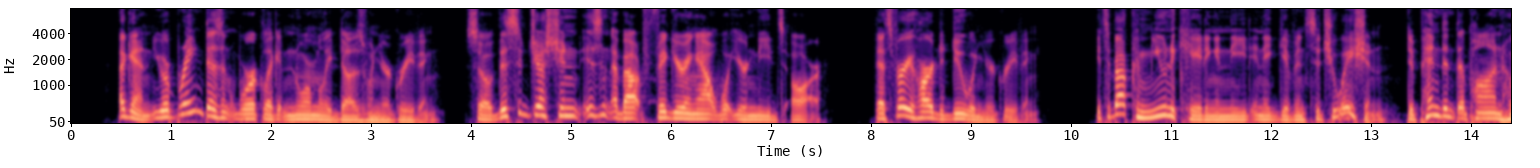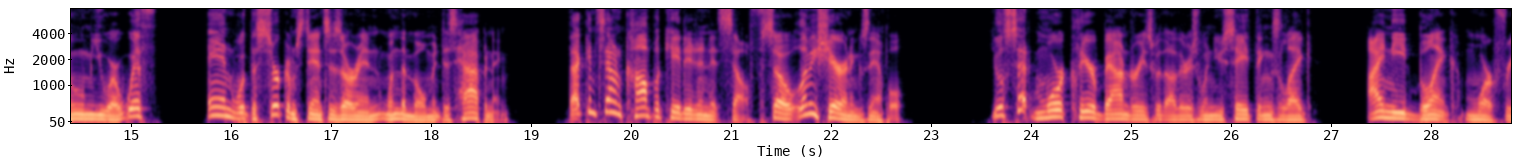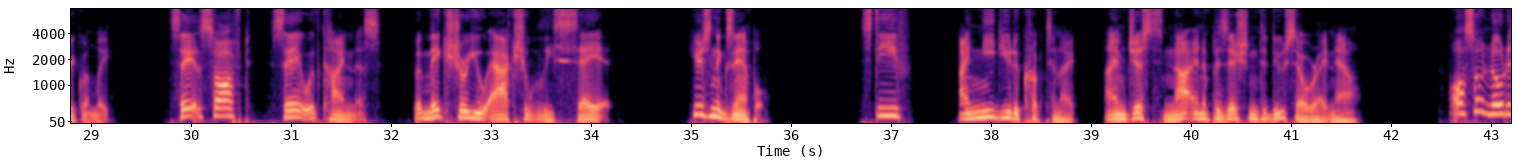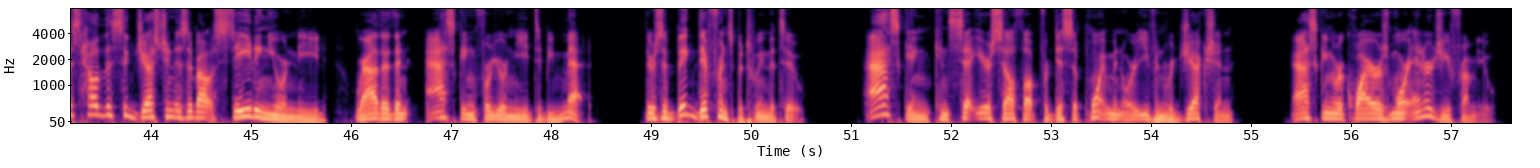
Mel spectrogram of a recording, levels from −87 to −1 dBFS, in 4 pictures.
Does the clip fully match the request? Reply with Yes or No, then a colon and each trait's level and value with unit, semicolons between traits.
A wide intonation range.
Yes: wide, 7.9 semitones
